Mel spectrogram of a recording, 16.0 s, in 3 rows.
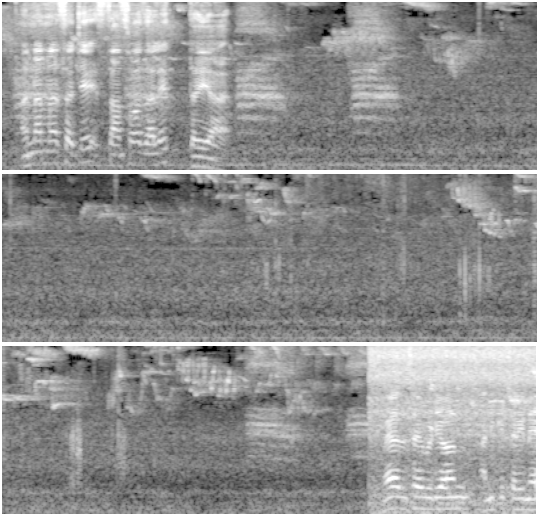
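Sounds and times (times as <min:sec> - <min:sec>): bird caw: 0:00.0 - 0:00.7, 0:02.2 - 0:04.1, 0:13.1 - 0:14.5.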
